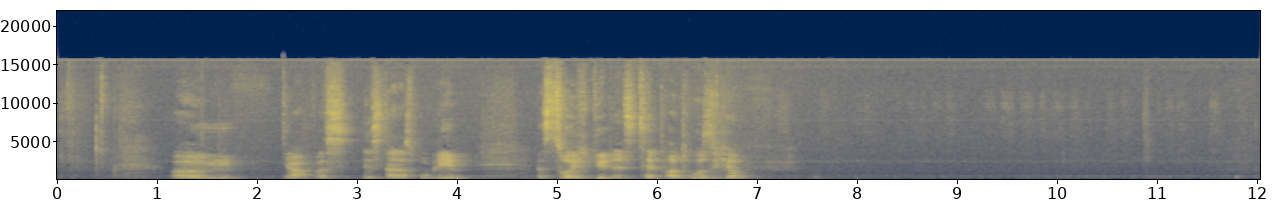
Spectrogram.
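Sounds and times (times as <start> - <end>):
faint hum: 0.0 - 12.0
marker on whiteboard: 8.8 - 12.0.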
